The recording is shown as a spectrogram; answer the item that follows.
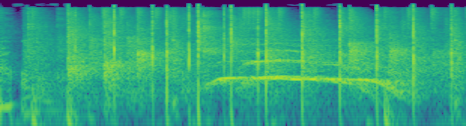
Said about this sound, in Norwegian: Og da kan vi klappe.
